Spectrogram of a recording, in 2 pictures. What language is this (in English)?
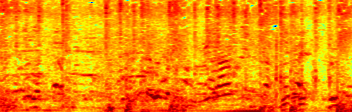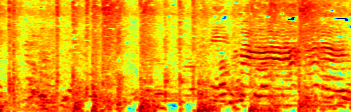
Indonesian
